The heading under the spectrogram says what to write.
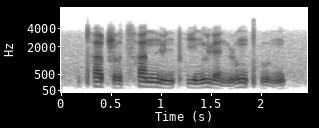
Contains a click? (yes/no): no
